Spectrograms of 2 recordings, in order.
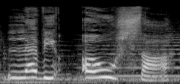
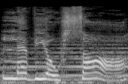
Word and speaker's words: Leviosa: No, V, you're saying it wrong. It's Leviosa, not Leviosa.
